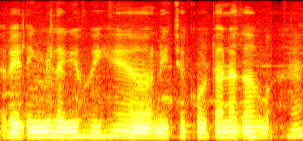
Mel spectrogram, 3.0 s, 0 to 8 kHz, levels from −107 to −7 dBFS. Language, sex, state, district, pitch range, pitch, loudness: Hindi, male, Uttar Pradesh, Jalaun, 100-110 Hz, 105 Hz, -16 LUFS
